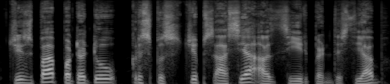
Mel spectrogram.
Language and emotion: Kashmiri, neutral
